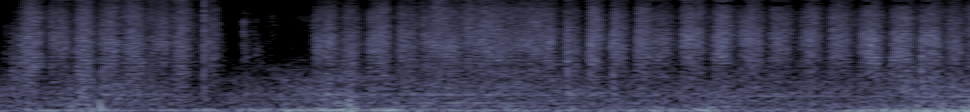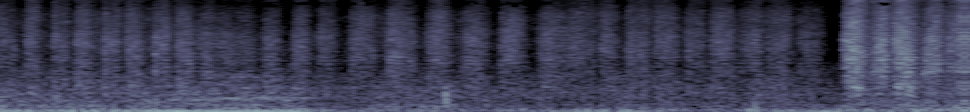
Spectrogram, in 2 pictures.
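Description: A handheld bristle brush scrubs a small, dirty, patterned woven textile rug that lies wet and foamy on the floor, while the other hand rests on the rug. Rapid, uneven back-and-forth strokes make a steady bright, hissing scrub over a low hum. The sound ends with a louder, brighter burst of brushing.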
